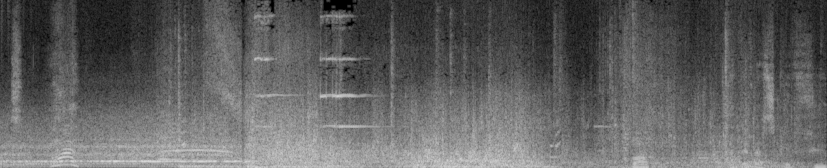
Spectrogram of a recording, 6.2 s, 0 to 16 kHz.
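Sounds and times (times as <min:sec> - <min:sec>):
car screeching in the dark: 0:00.0 - 0:06.2
car slamming into a person: 0:01.4 - 0:06.1
crunching debris: 0:01.4 - 0:06.2
tinkling glass: 0:01.9 - 0:03.0
speech: 0:05.8 - 0:06.2.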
